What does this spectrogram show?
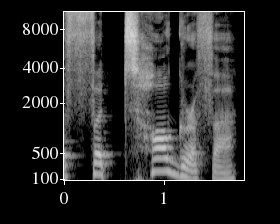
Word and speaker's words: photographer: But the person who takes the photograph is called a photographer. So in this word, we stress the to. The photographer took the photograph.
